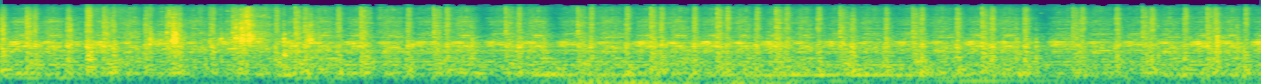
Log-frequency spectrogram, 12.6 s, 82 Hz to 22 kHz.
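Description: HP DeskJet 4255e inkjet printer printing a page: a steady mechanical whir with rapid clicking as the paper feeds through, and a lower hum joining in for a few seconds midway.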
